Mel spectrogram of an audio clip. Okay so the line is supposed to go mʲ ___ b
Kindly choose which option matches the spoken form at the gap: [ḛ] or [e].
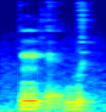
ḛ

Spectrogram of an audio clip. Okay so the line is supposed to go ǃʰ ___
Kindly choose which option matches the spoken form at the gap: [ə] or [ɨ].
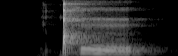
ɨ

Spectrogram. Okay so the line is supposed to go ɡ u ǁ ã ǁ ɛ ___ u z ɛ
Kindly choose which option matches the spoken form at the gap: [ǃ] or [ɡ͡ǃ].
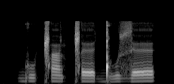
ɡ͡ǃ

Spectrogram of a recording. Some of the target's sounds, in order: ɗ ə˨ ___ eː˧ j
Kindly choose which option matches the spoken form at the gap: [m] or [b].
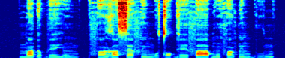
b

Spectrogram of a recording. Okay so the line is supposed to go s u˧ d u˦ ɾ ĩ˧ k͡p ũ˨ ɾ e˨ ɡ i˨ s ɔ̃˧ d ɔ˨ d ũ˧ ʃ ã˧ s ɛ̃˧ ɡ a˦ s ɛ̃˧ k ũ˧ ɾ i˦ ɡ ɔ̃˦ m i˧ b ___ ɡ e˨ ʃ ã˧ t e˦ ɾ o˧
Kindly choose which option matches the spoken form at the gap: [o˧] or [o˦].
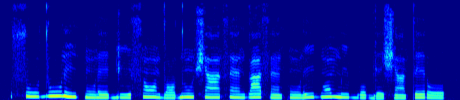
o˧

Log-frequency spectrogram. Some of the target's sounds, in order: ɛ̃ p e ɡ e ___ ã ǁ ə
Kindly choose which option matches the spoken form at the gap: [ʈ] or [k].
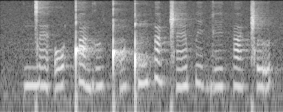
k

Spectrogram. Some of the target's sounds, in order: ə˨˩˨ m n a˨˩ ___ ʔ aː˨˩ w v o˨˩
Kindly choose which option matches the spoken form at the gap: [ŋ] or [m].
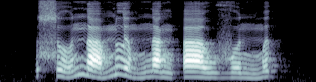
ŋ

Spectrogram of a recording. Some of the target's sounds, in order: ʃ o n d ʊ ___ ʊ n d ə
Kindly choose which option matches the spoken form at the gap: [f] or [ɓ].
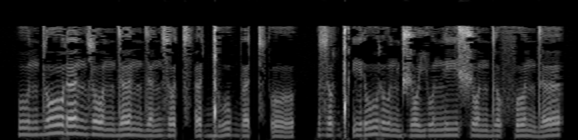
f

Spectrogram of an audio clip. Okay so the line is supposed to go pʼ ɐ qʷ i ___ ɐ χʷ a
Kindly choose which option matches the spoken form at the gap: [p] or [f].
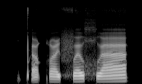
f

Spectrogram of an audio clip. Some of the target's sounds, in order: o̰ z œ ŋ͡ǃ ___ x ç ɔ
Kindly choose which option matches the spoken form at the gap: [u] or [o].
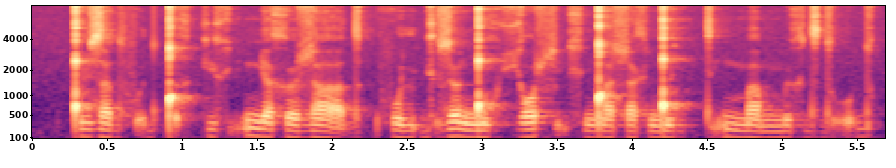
u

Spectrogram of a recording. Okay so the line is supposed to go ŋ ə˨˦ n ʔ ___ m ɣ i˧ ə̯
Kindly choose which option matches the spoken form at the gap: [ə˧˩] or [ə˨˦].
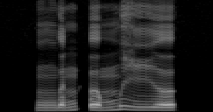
ə˨˦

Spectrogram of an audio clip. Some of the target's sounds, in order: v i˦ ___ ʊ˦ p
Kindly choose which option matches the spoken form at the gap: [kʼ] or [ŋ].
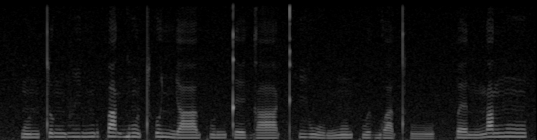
ŋ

